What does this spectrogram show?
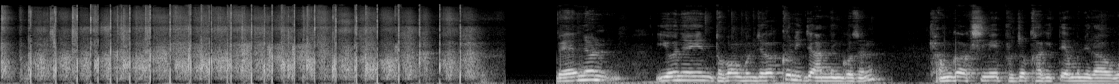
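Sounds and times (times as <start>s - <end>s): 
audience clapping: 0.0s - 5.0s
speech: 5.6s - 11.1s.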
